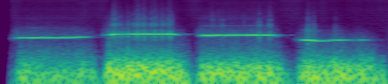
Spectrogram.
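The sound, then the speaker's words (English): A person whistles four sustained notes into a microphone, each held steady with short breaks between, over a breathy, rumbling background with no speech. “So the one thing you do is not breathe into a mic, so we're just going to whistle instead.”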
